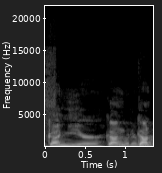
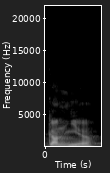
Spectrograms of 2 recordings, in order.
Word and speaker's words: Gungnir: well, I don't think you pronounce the second N. I mean, my Old Norse isn't very good, but Yes. So it's Gungnir. It's Gungnir.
